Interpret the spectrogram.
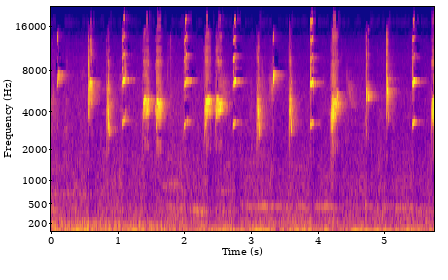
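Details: A group of common ioras gives a filled-in song, used as a lure for sunbirds, made of high, sweet chirps and short whistles at an uneven, lively pace, with a faint low hum in the background.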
